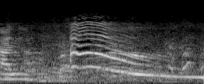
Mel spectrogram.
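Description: A boy imitating an animal call with his own voice: after a brief word, one long pitched cry begins just under a second in and falls steadily in pitch, meow-like.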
